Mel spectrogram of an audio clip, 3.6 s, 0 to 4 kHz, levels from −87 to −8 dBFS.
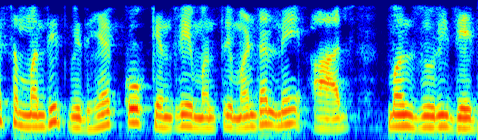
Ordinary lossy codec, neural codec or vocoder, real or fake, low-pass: none; codec, 24 kHz, 3.1 kbps, DualCodec; fake; 3.6 kHz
